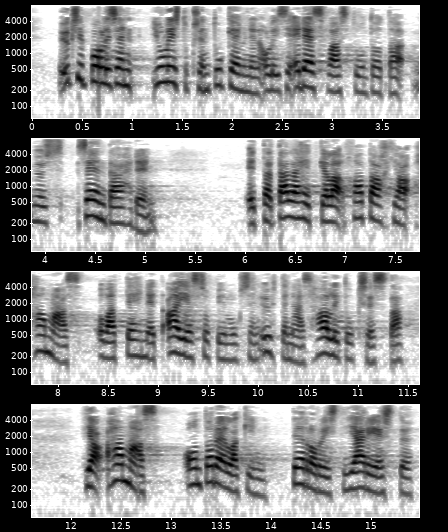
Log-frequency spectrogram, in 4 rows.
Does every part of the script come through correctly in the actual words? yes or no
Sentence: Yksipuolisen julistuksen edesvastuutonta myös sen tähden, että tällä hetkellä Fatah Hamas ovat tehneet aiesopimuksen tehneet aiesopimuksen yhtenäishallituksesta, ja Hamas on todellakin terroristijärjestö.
no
